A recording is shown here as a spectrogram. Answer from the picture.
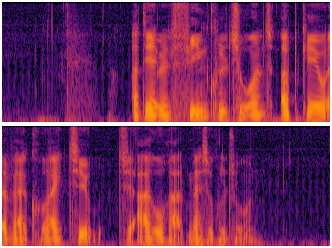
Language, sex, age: Danish, male, 20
